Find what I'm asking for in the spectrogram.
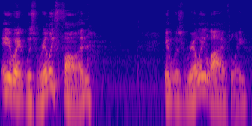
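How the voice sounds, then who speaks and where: A man's voice: medium pitch, sing-song, normal speed, a little mellow, breathy edge. A man hosting his own channel, telling rambling, nostalgic stories with lots of asides. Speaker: channel host. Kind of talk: rambling reminiscing monologue.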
